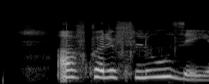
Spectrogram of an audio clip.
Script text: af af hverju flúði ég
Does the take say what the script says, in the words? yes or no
no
